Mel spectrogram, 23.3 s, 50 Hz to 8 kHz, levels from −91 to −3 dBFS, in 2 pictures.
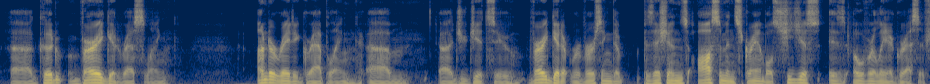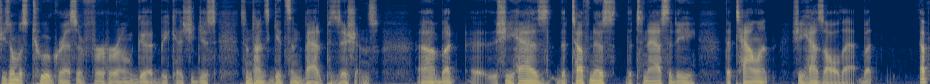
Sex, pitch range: male, 70-90 Hz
